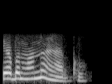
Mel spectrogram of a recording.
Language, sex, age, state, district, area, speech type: Hindi, male, 45-60, Uttar Pradesh, Lucknow, rural, conversation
